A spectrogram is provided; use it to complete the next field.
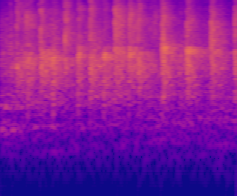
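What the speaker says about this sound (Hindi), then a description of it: "सुनीता जी के लिए एक बार जोरदार तालियां हो जाए आपकी" An audience at a Hindi book launch event claps enthusiastically, a dense run of handclaps with quick irregular peaks, steady and fairly close for the whole stretch.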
